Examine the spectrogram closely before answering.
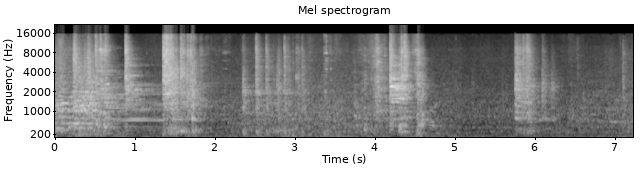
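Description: Metal serving utensils clanking against steel pots and dishes: about four sharp knocks, the loudest near the start and about four seconds in, over a steady low hum.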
